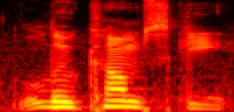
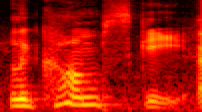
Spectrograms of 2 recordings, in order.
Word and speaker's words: Lukomsky: It is Lukomsky. – Lukomsky. Okay. – And this is how he told me to pronounce it. So for everyone, because I did an interview with him. – Oh, good. – It's like you're asking your friend Lou to come ski.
